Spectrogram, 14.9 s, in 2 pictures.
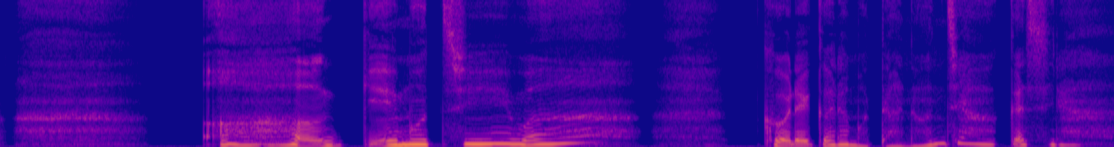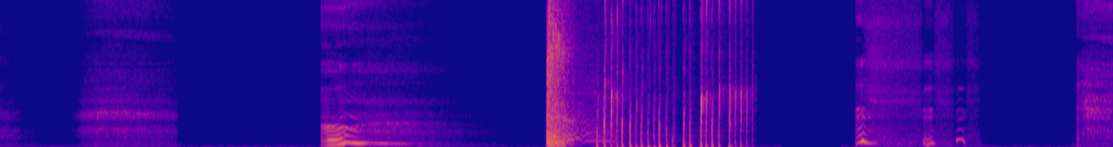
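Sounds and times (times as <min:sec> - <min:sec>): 
speech: 0:01.5 - 0:04.0, 0:05.1 - 0:07.4, 0:09.6 - 0:10.0
fart: 0:11.1 - 0:12.5.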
